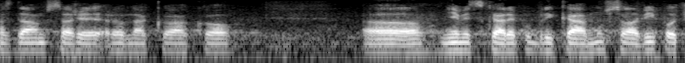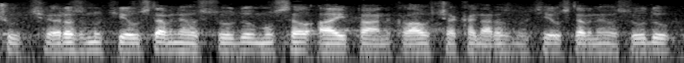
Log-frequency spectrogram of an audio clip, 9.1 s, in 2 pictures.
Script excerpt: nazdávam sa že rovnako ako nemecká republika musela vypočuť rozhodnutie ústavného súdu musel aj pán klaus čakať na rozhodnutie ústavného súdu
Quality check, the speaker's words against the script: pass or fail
pass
